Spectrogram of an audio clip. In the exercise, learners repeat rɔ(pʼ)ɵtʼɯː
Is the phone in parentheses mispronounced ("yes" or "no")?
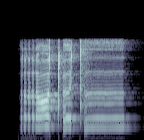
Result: yes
